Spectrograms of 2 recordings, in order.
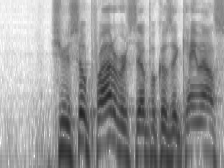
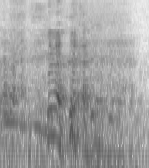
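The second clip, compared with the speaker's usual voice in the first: laughing; 10 semitones higher, 12 dB quieter than usual. Real, not acted. Laughs at the story.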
